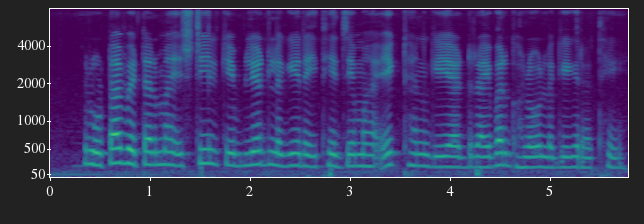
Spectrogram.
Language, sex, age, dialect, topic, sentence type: Chhattisgarhi, female, 31-35, Central, agriculture, statement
